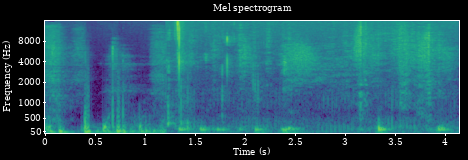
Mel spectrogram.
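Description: A ferret right at the microphone, making soft low pulses a few times a second with small clicks in between.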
